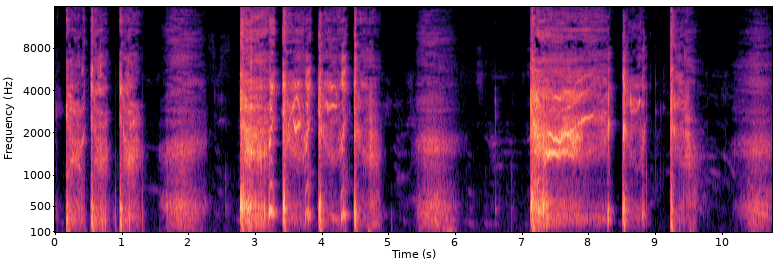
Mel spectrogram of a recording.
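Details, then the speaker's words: Rapid run of harsh, forceful coughs in close bursts, a coughing fit with a simultaneous sneeze; the person says they can't breathe. "Let's go through a coffin fit and sneeze at the same time. I can't breathe."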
